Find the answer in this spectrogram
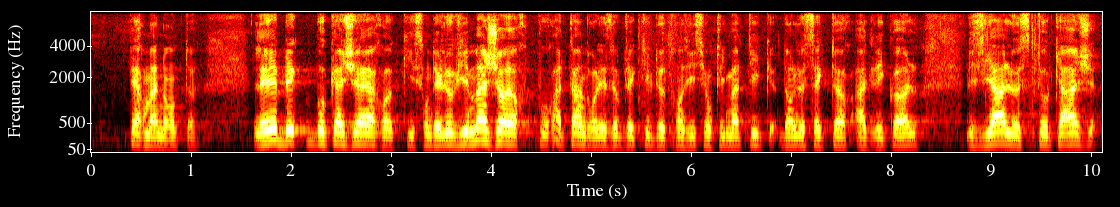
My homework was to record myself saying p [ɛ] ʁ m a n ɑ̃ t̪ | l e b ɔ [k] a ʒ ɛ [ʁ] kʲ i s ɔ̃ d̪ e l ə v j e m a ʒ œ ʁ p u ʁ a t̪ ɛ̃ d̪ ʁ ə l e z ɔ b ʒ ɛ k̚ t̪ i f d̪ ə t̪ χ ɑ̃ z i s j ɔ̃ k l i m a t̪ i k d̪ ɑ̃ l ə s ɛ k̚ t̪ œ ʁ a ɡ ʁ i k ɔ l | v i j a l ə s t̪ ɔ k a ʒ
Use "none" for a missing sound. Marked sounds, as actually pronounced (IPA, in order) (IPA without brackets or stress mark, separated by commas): ɛ, k, ʁ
